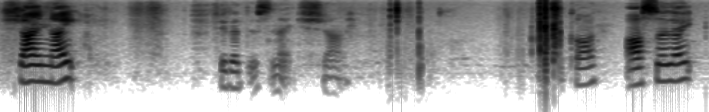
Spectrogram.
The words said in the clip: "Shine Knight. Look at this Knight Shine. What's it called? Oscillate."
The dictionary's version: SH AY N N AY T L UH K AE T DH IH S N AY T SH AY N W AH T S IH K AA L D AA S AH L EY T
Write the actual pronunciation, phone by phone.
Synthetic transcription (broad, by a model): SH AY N N AY T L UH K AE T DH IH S N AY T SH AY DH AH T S IH K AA D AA S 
